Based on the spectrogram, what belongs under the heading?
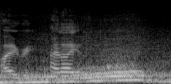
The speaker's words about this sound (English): that guy in the souped up, what is it, Mustang, Corvette, Corvette yeah.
